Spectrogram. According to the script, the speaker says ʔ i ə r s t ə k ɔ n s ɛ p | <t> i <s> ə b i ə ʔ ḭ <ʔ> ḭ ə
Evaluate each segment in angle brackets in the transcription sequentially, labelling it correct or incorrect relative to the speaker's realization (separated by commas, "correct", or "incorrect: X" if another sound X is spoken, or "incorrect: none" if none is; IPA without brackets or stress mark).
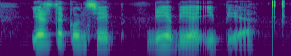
incorrect: d, incorrect: none, incorrect: p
